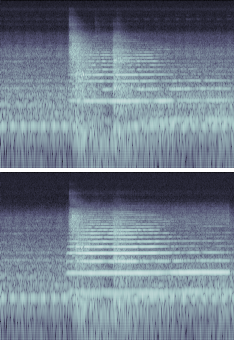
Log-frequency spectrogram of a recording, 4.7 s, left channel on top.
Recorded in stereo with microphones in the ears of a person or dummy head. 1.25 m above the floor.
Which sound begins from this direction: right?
A trumpet, at 1.3 s.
